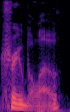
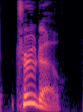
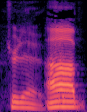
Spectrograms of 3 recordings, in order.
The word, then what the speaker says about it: Trudeau: How do you say his name? Right. It's not Trudeau. Trudeau. That's it. Justin Trudeau, right? – Yeah, Trudeau.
